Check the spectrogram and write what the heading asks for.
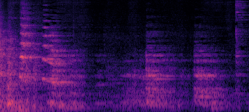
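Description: A man breathing hard and audibly, out of breath after a set of front-rack reverse lunges: a loud breath at the start that fades, and another about one and a half seconds in, with a faint wheezy whistle in the breaths.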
